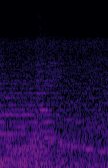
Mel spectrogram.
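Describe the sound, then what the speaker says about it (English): A steady, broadband rush of falling water near a waterfall in the video game Dragon Quest XI, a continuous even roar with no breaks and no voices over it. "Looks like we're getting near the waterfall."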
